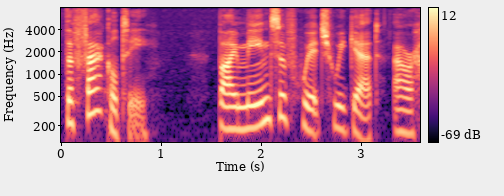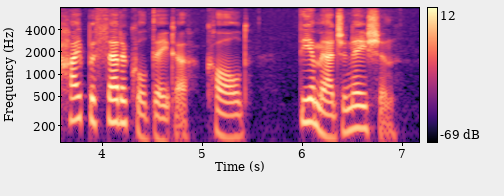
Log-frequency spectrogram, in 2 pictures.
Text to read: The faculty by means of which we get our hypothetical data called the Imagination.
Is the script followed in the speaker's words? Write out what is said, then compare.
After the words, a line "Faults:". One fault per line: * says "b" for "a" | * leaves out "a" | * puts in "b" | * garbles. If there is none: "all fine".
The faculty by means of which we get our hypothetical data called the Imagination.
Faults:
all fine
